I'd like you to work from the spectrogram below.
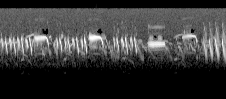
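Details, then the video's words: Skylark singing a rapid series of repeated chirping notes broken by short whistles and rattling trills, the bird's song flowing continuously over a soft background hiss. "Kiurun / Leivon laulua | Skylark Singing"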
